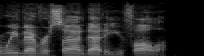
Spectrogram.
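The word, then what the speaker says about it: Eufaula: Best French player we've ever signed out of Eupfalla. I mean, it's a long list. I think it's Eufal is how they like to pronounce it.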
